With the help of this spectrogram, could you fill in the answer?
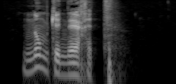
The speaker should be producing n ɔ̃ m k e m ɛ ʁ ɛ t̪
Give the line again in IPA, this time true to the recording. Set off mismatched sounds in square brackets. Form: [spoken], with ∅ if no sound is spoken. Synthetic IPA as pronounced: n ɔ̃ m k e [n] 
